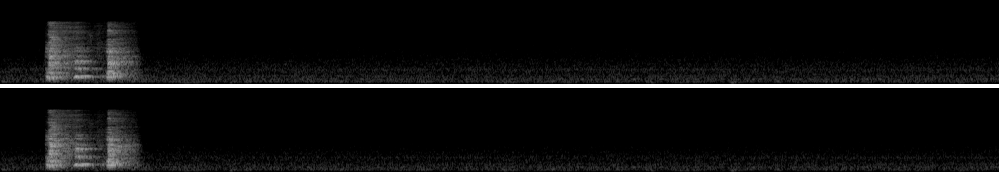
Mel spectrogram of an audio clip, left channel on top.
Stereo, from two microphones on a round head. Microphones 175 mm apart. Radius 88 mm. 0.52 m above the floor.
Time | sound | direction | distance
0.5 | a cough | 10° left (ahead or behind) | 1.0 m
